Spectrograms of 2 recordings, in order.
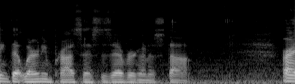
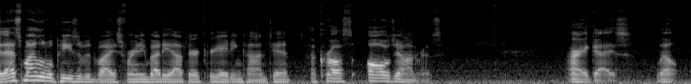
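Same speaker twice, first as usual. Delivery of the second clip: ordinary talk, nothing marked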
